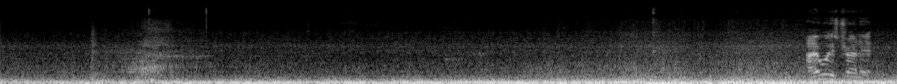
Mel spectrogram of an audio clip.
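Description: A 1970 Chevelle's engine rumbles heavily and close as it is given some throttle, a steady low growl rising slightly while driving, with a person speaking briefly near the end.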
